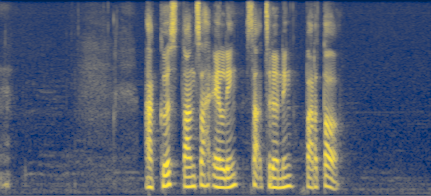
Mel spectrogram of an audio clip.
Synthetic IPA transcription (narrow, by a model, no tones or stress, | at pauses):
ʔaɡ̥ʊ̤st̪ansahelɪŋsaʔd̥ʒ̥ɾo̤nɪŋpart̪ɔ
